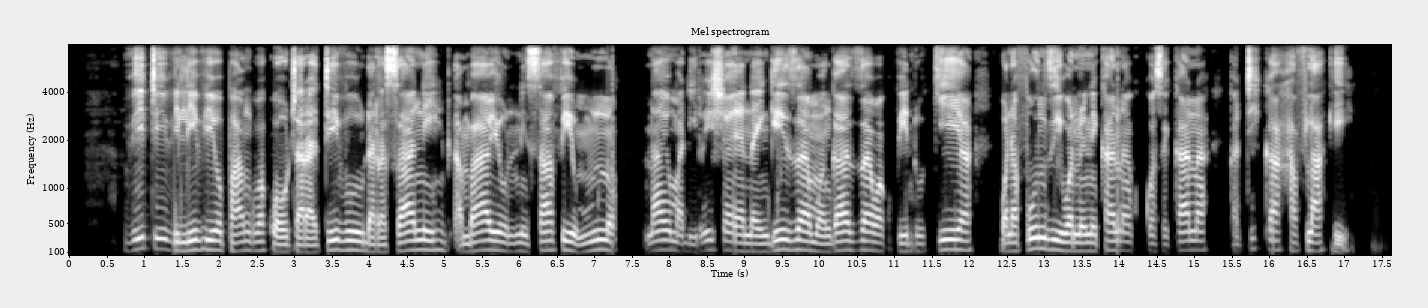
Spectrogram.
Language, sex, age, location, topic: Swahili, male, 18-24, Kisumu, education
